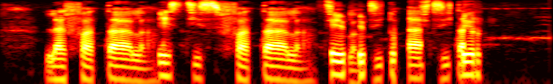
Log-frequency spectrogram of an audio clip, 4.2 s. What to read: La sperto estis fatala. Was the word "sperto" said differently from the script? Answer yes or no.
yes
